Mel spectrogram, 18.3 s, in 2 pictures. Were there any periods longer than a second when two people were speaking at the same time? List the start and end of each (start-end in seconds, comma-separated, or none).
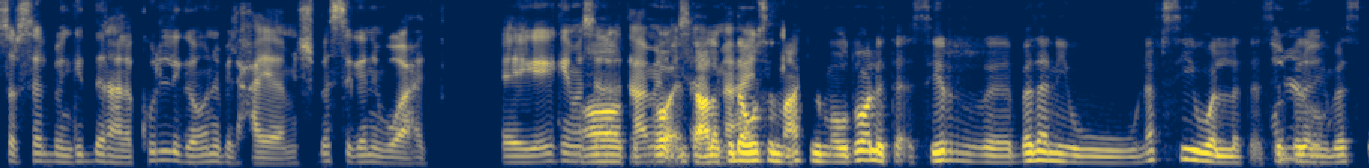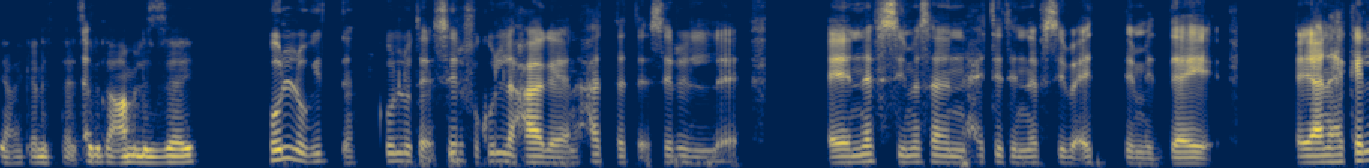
3.8-5.4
